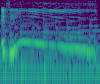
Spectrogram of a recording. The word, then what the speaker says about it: Ivleet: just Wolf's in katakana and his name is pronounced is Li Digimon story lost evolution has quite possibly the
